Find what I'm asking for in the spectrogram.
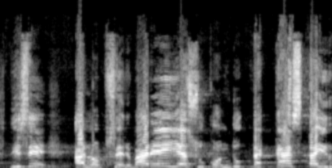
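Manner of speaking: loud, high-pitched sermon delivery; forceful preaching. Real, not acted. Preacher exhorting the wives of the congregation, forceful preaching. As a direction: preach it out at full force, emphatic phrases.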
